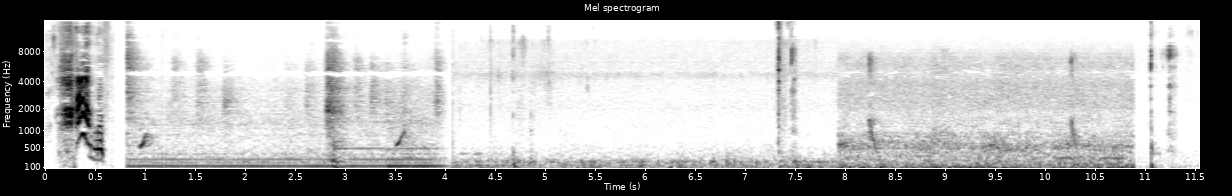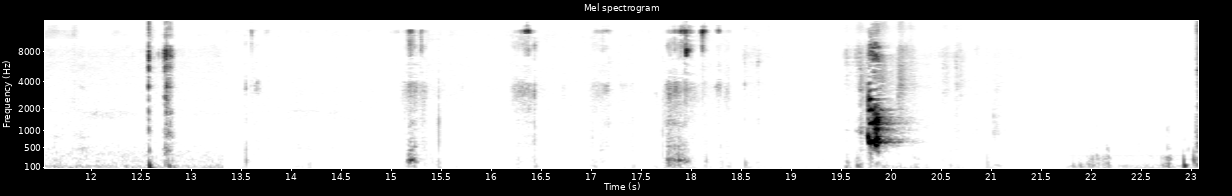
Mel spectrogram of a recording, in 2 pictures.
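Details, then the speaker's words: Puppy hiccups: soft, brief hic sounds every couple of seconds after a steady machine hum fades out. "you have the hiccups? Oh, you got the hiccups? Yeah, you got your hiccups."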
